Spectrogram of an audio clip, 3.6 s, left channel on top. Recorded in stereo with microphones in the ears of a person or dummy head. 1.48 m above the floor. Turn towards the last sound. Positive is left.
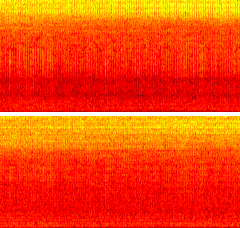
turn(degrees=30)  # may be behind; listen again after turning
